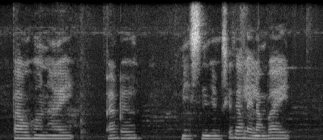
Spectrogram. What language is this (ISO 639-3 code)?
brx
